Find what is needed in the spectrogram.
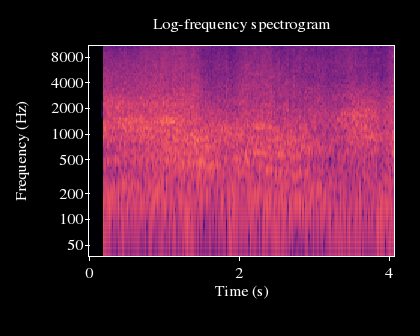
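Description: Steady freeway traffic noise: the even rush of tyres and engines of cars and trucks passing at speed, starting abruptly.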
